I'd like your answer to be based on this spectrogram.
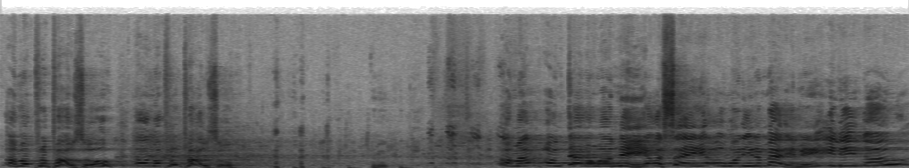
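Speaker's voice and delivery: hammy squeaky Italian lover; Jared Leto Italian accent. Pretend. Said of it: "Do it as Jared Leto".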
